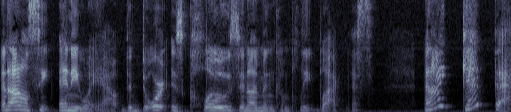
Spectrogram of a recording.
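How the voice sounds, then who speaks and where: A somewhat breathy voice with an American accent, ordinary pitch variation and a moderate pace. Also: woman, fairly high pitch for a woman. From northern New Jersey. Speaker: yoga therapist. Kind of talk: interview.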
